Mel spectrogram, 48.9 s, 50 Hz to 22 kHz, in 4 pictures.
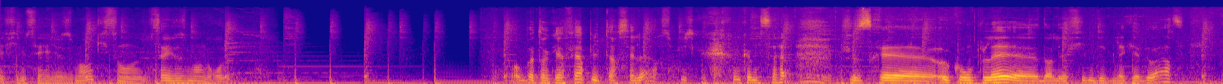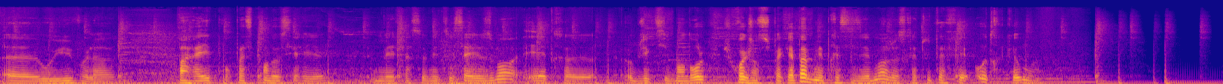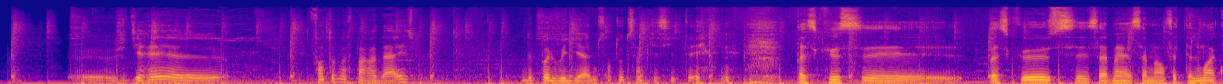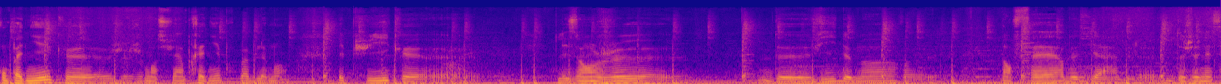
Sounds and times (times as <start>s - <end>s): Speech: 0.0s - 3.0s, 5.1s - 22.8s, 25.2s - 26.8s, 27.6s - 28.8s, 29.6s - 31.8s, 32.4s - 41.5s, 42.2s - 48.9s
Music: 0.0s - 48.9s.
